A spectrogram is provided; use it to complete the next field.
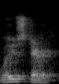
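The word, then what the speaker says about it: Worcester: autism channel so we do try to It's pronounced woster the lone Wanderer said can we just call it Worster sauce is that I don't have anymore I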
